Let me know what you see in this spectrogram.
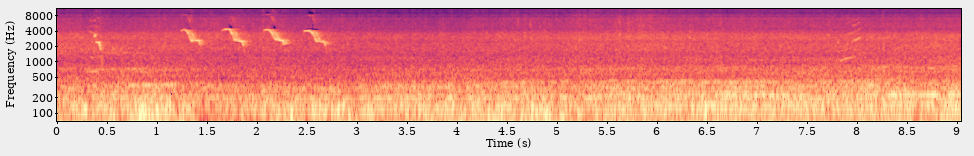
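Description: A bird calling: a quick series of four short, falling whistled notes about a second and a half in, with a faint single note before and another near the end. A steady low rumble runs underneath.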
